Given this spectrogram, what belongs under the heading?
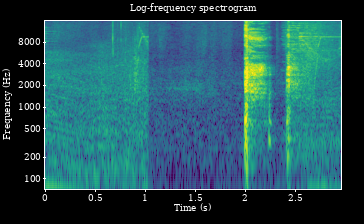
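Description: During a Final Fantasy XIV Heavensward gameplay session, a single close, loud cough bursts out and is followed by a smaller second cough. Quiet game background sound plays beforehand.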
